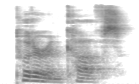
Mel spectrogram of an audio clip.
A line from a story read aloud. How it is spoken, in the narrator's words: muttered to himself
